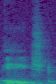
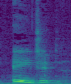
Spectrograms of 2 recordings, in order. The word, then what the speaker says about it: aged: And the past participle aged, used as an adjective, similarly retains the sounded E, the silent E being reserved for the verbal forms, as in, that aged man had aged rapidly.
